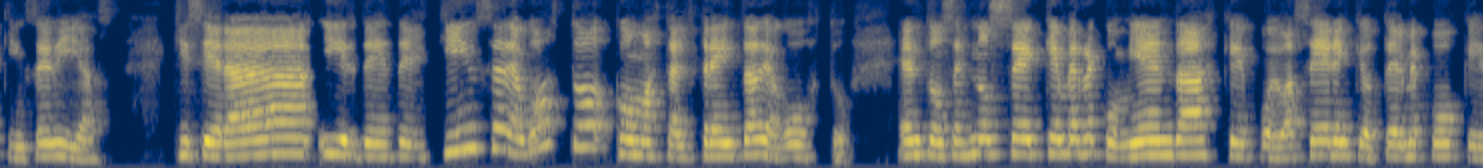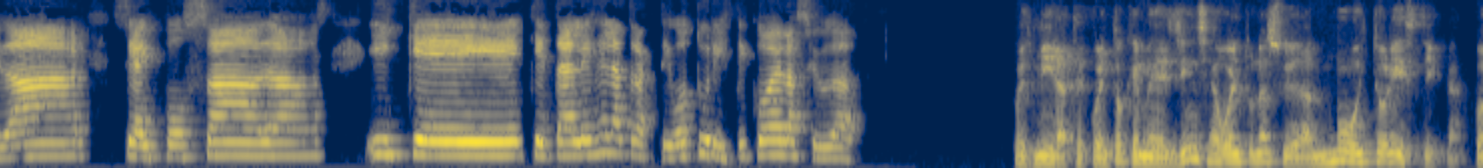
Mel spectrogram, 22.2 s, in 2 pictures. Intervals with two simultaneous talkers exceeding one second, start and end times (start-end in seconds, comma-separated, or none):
none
